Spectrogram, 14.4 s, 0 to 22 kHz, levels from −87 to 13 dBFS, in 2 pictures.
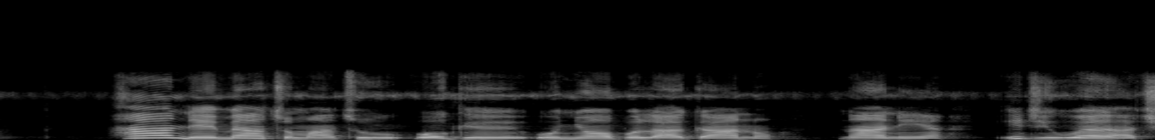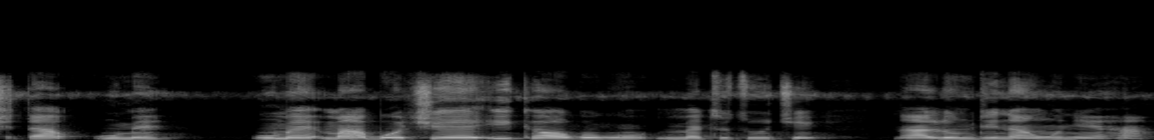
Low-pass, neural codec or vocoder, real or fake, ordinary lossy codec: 10.8 kHz; vocoder, 44.1 kHz, 128 mel bands, Pupu-Vocoder; fake; none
